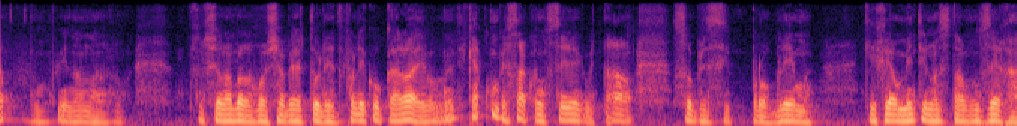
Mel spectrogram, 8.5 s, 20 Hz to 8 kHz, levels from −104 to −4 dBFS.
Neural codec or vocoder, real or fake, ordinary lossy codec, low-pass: vocoder, 44.1 kHz, 128 mel bands every 512 samples, BigVGAN v2; fake; none; 7.2 kHz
